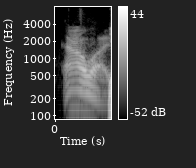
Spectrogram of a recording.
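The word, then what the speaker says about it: ALLi: Is it Ally or Ally? – How should I be pronouncing that? Ally. – Yep, that's Ally. Just rhymes with the standard word, Ally.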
